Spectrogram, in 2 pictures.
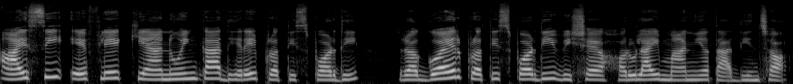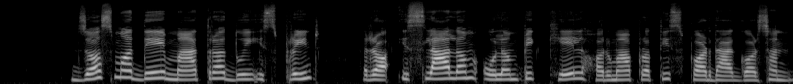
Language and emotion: Nepali, neutral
